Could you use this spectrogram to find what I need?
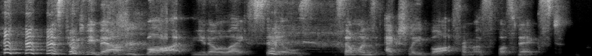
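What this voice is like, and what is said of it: Put-on American accent. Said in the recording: “I'm practicing my American accent.”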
